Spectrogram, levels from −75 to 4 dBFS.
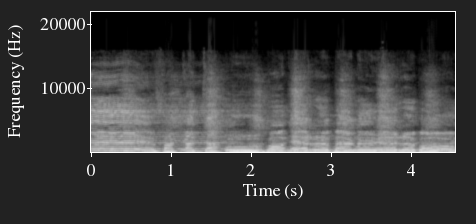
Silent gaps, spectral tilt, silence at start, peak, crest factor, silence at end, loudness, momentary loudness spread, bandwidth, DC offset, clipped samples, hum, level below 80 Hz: none; -4.5 dB/octave; 0 s; 0 dBFS; 10 dB; 0 s; -10 LUFS; 4 LU; 16 kHz; under 0.1%; 0.4%; none; -34 dBFS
